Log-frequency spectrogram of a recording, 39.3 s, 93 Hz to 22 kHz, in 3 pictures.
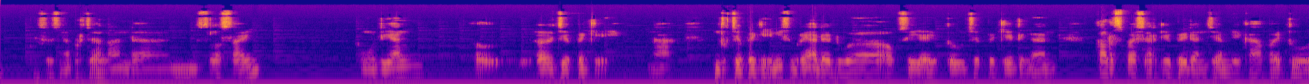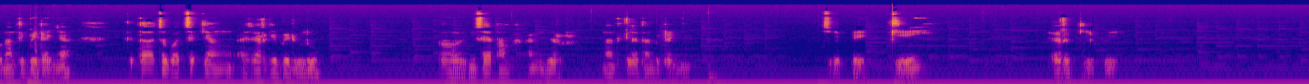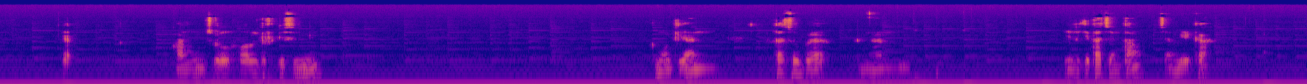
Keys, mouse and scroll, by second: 0.8-1.5 scroll down 4, 4.4 click, 5.2 click, 6.0 click, 7.4 click, 12.3 click, 17.6 click, 18.8 ctrl+Right, 19.9-24.4 typing, 26.0 click, 27.6-28.4 scroll up 4, 33.5 click, 34.5-36.1 typing, 37.0 click, 38.5 click.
